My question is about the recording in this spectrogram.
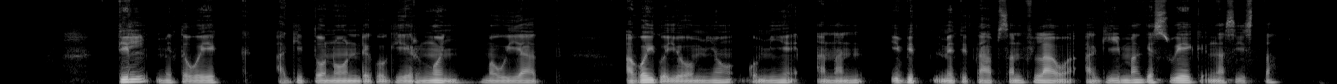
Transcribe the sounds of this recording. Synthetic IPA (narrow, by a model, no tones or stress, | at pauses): tilmetowek̚ | a̰ɡitonondɛɡoɡeɾŋoɲmawijat | aɡojɡojomioko̰miea̰nan | ibit̪̚metitapsanflawa̰a̰ɡimaɡesweɡ̰ŋasista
